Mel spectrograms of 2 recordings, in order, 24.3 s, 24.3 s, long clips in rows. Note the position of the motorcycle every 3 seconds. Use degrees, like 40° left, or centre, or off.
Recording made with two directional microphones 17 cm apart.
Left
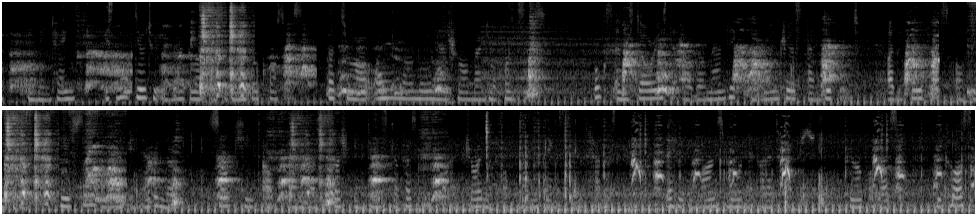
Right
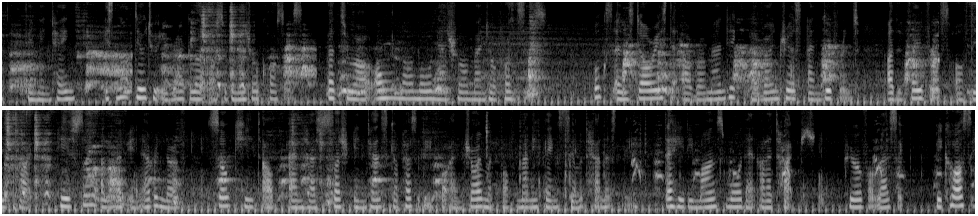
60° right, 60° right, 50° right, 50° right, 30° right, 10° right, 10° left, 40° left.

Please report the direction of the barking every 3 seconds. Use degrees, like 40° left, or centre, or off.
40° right, 30° right, 20° right, centre, 20° left, 30° left, 40° left, 50° left.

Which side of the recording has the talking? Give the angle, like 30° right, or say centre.
60° right.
